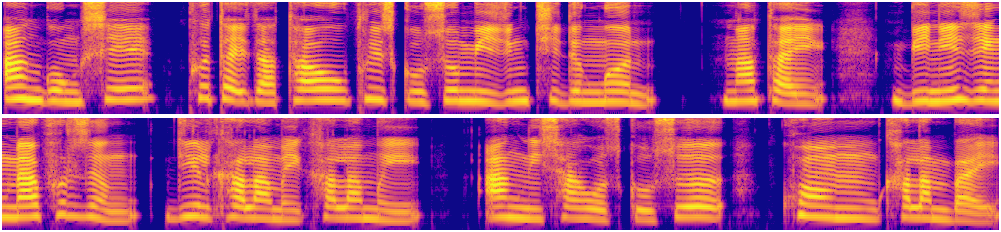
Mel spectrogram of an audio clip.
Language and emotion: Bodo, sad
